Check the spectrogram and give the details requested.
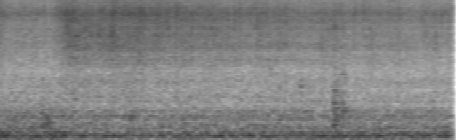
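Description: Chopped onions and tomatoes sizzling steadily in hot oil in a non-stick pan, stirred with a wooden spoon.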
